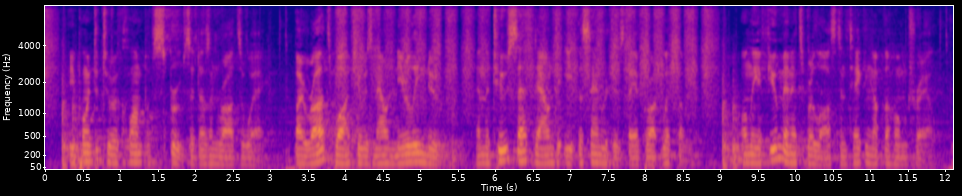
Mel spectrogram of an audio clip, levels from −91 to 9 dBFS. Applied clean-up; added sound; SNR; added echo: none; Tools; 12 dB; reverberation time 1.3 s.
